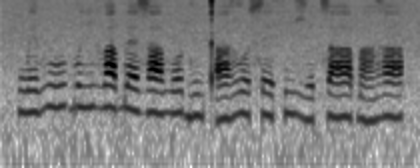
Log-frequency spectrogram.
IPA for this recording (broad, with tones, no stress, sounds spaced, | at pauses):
w e˨ v uː˦ ɡʷ iː˦ v a˦ b ɛ˦˨ z a˦ v o˦ d ĩ˨ kʼ a˨ ɣ ʊ˦ s e˦˨ h i˦ ɣ ɪ˨ t͡s aː˦ ɓ ã˨ ɣ a˦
